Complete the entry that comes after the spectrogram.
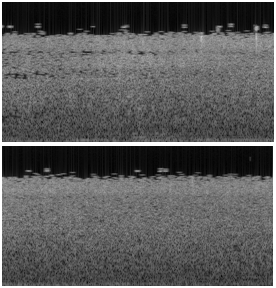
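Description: Steady hiss of summer rain falling, with a low rumble under it that eases after about four seconds.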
